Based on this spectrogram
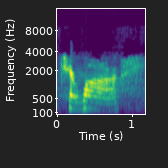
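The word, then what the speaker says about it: terroir: e r r o i r and it's pronounced terar and it's a combination of these Natural Factors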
